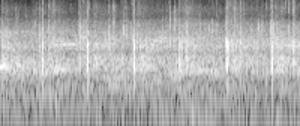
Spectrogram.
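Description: Near silence in a large room: faint room tone with a few faint clicks.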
